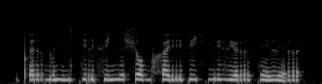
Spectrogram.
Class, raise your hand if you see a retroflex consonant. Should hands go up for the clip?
no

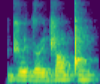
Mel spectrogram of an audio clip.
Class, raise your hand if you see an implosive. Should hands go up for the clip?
no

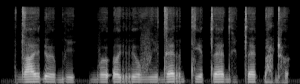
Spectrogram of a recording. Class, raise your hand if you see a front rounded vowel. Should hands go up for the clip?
yes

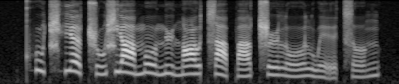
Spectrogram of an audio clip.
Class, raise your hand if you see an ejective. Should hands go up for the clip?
no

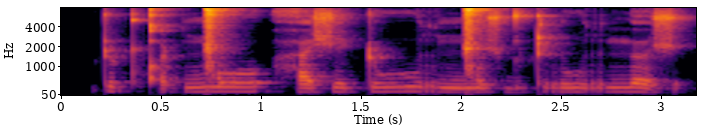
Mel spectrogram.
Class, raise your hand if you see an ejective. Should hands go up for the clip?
yes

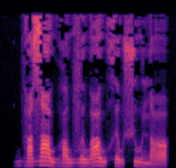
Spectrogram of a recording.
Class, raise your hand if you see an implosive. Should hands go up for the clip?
no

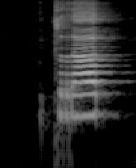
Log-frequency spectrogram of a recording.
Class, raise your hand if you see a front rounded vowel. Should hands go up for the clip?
no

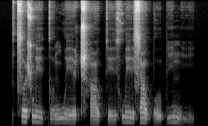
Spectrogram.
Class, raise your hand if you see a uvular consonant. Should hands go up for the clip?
no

